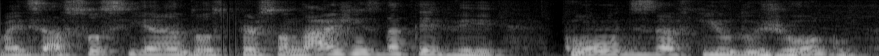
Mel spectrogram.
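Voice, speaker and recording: The speaker talks at a fairly slow pace with ordinary pitch variation over noticeable background noise. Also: man. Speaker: games writer. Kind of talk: casual chat.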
